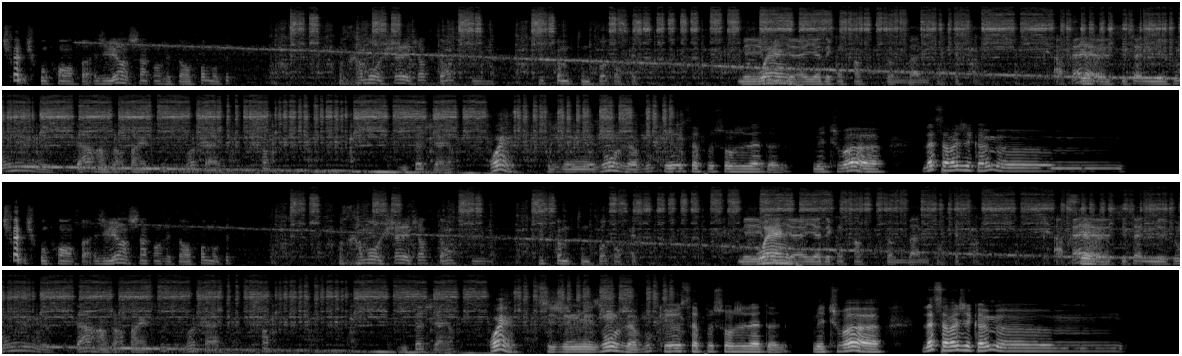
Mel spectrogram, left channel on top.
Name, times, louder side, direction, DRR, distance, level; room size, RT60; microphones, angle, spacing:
voice 1, 0.0-2.3 3.3-4.9 5.3-6.4 7.0-9.8 10.3-14.0 14.2-14.9 15.7-16.3 20.3-20.4, right 1 dB, 5° right, 0.8 m, -43 dB
sound 1, 0.7-17.0, left 4 dB, 65° left, 0.6 m, -47 dB
Printer, 2.7-18.8, left 4 dB, 25° left, 1.0 m, -38 dB
voice 2, 7.5-7.9 10.8-11.0 16.7-19.6 19.9-23.0, right 4 dB, 80° right, 0.6 m, -32 dB
3.0 x 2.5 x 3.0 m
head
